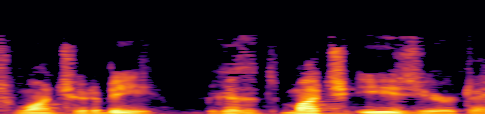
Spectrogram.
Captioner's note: none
